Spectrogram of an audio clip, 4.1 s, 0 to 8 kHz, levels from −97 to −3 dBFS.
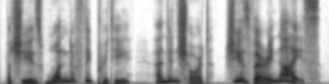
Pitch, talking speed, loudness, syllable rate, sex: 235 Hz, 175 wpm, -18 LUFS, 4.9 syllables/s, female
